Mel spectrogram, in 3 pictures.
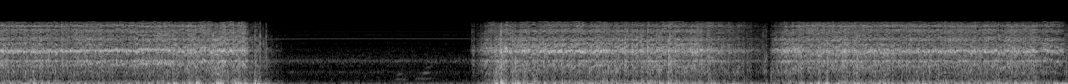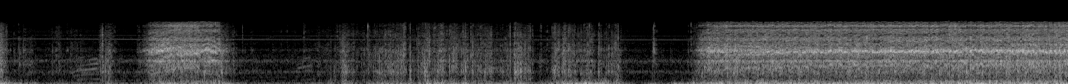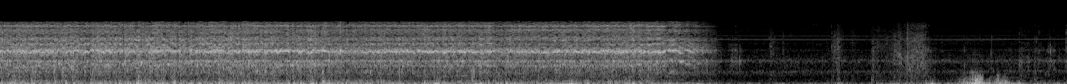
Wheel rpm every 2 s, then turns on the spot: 230, 90, 100, 140, 200, 80, 60, 20, 30, 180, 210, 210, 230, 220, 50, 0.
10-16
